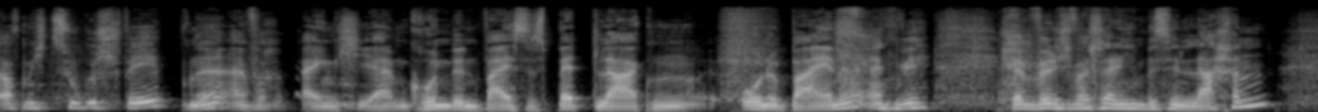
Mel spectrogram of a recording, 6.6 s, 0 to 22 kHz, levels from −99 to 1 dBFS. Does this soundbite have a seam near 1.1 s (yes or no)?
no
